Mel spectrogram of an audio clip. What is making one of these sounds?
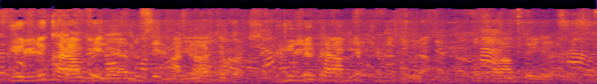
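An elderly man talks with animation close by.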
